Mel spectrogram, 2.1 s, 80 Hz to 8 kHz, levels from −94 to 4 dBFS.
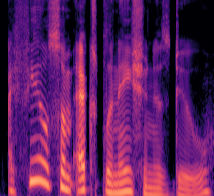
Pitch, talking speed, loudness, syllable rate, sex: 155 Hz, 170 wpm, -22 LUFS, 4.7 syllables/s, male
